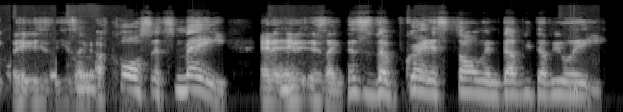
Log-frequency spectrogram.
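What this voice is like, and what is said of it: Put-on Australian accent. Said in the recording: “That's a pretty good Australian accent.”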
